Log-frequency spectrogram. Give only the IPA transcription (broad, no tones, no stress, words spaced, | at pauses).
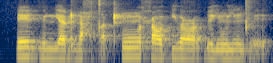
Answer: ebʱʏ mʲaɖʱɪħtˤḛ ʈʰũːħɔː pʲuʕṵɓɪ jũjĩdʱḛ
